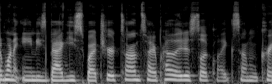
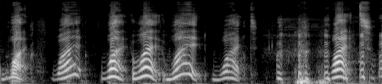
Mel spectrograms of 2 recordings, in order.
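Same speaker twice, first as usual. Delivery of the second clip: mock bewildered, pitched-up short whats; baffled what; 5 semitones higher, much slower than usual. Husband hearing news half-blind, baffled. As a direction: imitate a confused husband, rising.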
